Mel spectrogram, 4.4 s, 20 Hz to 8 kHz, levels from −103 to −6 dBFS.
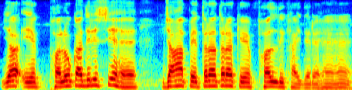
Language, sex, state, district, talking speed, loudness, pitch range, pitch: Hindi, male, Jharkhand, Palamu, 215 wpm, -13 LUFS, 135-180 Hz, 155 Hz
